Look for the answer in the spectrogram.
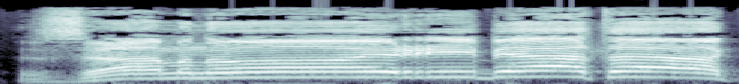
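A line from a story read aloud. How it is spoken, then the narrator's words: Shouting. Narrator (Russian): кричал Панов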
